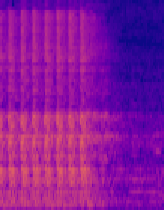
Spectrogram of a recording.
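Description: Rapid automatic gunfire from a gun in a Back to the Future video game, a fast even burst of shots lasting under a second before cutting off into a fading tail.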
